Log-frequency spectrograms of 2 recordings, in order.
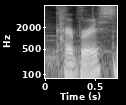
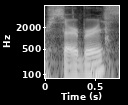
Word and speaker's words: Cerberus: Cerberus, or Cerberus, however you want to pronounce it.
